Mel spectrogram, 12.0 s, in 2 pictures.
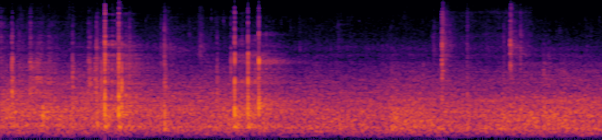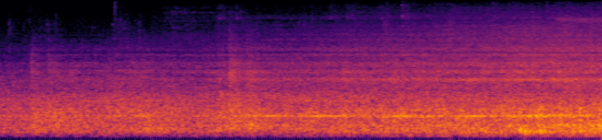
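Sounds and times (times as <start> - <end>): wheels clicking over rail joints: 0.0 - 3.1, 3.8 - 8.8
train rumbling: 2.9 - 12.0.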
